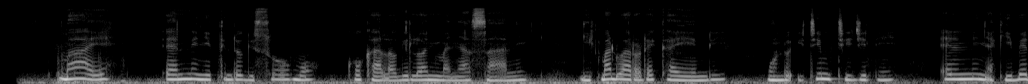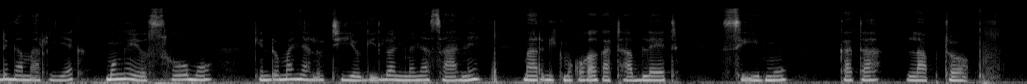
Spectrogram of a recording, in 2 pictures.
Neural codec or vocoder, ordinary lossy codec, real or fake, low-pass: none; none; real; 14.4 kHz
